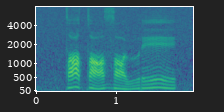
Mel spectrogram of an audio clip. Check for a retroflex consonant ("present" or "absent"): absent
